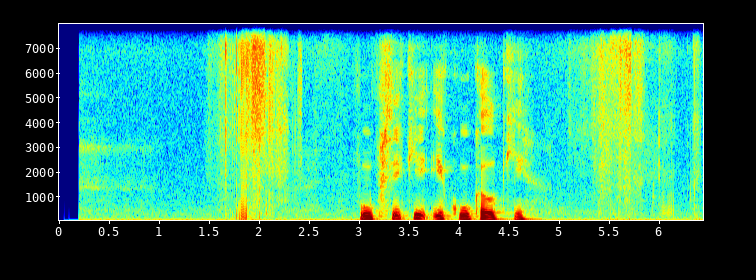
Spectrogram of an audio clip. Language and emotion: Russian, neutral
